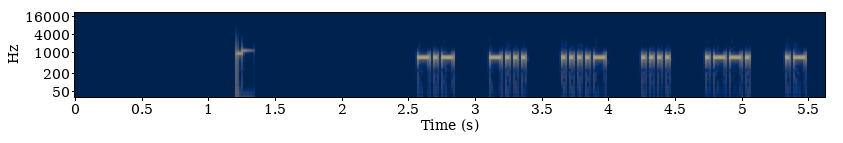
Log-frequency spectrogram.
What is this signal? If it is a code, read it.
Morse code, heard as a keyed tone, about 40 wpm, spaced as for 23 wpm, 700 Hz. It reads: KB4HPA
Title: USA Call Signs - 6 Characters - 3x Character Spacing - 40wpm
